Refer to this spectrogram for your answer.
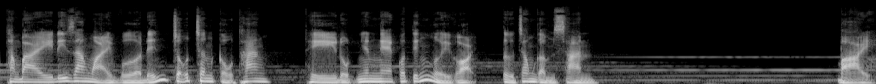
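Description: A man narrating a first-person ghost story in an expressive storytelling manner. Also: on the low side, normal speed, faint music behind.

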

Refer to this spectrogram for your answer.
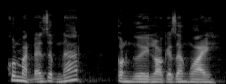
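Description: A man reads a first-person ghost story aloud in an audiobook, his delivery casual and colloquial with plain everyday phrasing. His pitch sits in a middle range for a man. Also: fast talker, fairly bright tone. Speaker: audiobook narrator.

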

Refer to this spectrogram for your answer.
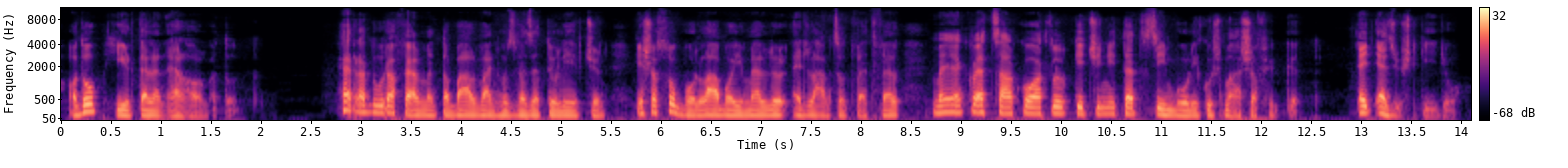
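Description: Gravelly male audiobook narrator. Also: lowish voice, lively intonation, warm tone. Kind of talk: scripted narration.

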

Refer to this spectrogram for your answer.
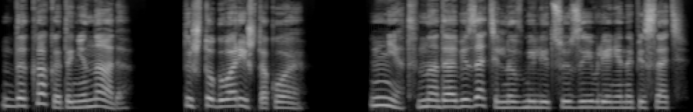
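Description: A distraught mother in an audiobook, wailing reproaches and then snapping out short, hard commands, as a female reader puts her on. The tone stays mellow, not bright, even at its sharpest. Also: mid-range voice, moderate pace, natural voice. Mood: stern. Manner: lamenting, reproachful, clipped orders. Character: older mother, shrill, wailing, then stern.

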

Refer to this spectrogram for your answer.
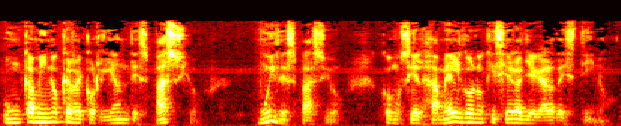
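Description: Male podcast narrator, steady audiobook-style reading, slightly husky. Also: lowish voice, normal speed. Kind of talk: scripted narration.

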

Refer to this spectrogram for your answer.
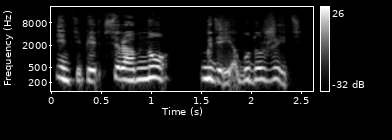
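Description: A woman's voice: a little high, fairly even intonation, normal speed, darkish tone, no echo, voice pushed up. A woman voicing a gloomy, stubborn little male house sprite who has run away from home and keeps close to tears. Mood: sulky. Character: sulky little male mouse-foe house sprite, runaway boy.

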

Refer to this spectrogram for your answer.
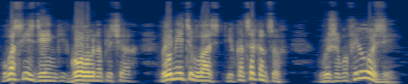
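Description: A man's voice: on the high side, very animated, fairly quick, slightly rough, dry recording, voice pushed up. A man voicing an old, contemptuous, domineering mafia boss in an audiobook. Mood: commanding. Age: older. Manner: contemptuous, commanding.

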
